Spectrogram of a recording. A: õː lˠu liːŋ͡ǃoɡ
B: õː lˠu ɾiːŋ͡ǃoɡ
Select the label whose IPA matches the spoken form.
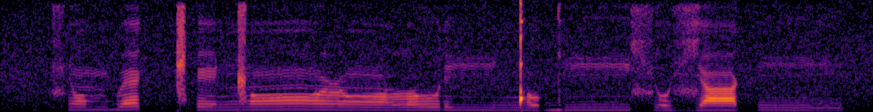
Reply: B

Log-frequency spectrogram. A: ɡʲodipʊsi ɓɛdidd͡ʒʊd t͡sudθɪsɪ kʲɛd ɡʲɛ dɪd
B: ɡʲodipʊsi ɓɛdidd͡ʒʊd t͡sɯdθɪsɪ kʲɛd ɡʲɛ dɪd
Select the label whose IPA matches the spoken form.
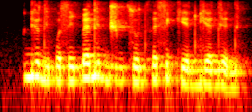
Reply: A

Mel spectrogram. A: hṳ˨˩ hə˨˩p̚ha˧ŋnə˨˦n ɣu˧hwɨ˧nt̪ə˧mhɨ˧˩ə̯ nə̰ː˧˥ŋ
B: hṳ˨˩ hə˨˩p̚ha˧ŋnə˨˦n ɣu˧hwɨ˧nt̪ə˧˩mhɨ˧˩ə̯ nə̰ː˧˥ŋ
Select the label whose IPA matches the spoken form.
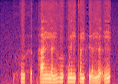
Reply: A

